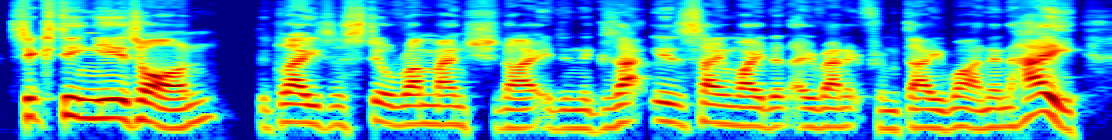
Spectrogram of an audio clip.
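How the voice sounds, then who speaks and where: A man's voice: mid-range voice, a little fast, dry recording, clean studio sound. A man talking as a football pundit in an impassioned, opinionated discussion, emphatic and full of rhetorical questions and repetition.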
